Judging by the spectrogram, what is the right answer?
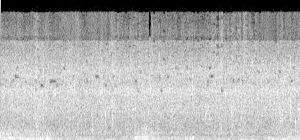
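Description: Kingdom Two Crowns game audio carries a thunderstorm: steady heavy rain with low rolling rumbles of thunder that swell and fade underneath, fairly loud and continuous.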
